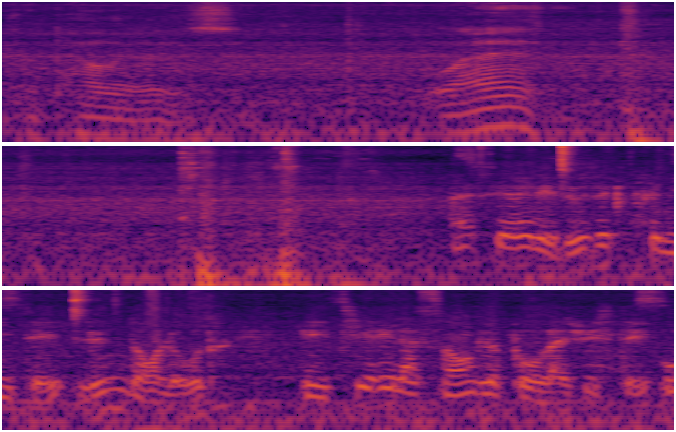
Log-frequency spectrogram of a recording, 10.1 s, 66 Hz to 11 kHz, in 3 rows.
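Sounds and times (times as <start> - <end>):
low steady cabin rumble: 0.0 - 10.0.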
